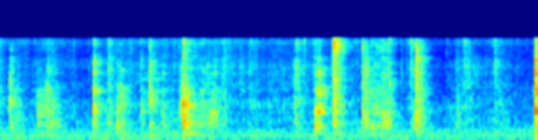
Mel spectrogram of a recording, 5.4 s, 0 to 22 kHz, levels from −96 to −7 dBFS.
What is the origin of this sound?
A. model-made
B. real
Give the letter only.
B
